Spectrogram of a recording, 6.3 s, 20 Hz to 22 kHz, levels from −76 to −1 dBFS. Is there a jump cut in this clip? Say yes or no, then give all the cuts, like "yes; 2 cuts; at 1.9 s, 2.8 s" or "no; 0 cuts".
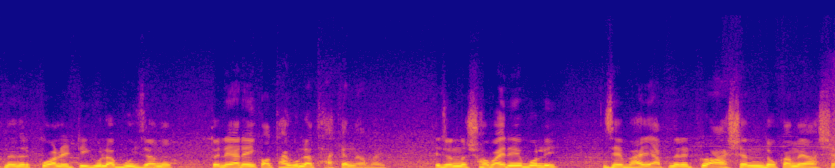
no; 0 cuts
